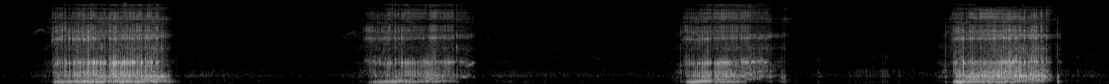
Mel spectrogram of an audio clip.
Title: wife snore 2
